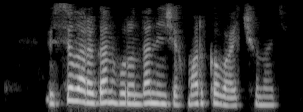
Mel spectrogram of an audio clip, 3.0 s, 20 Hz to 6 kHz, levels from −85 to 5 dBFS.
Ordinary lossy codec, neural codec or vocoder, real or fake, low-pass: MP3, 32 kbps; none; real; 5.4 kHz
